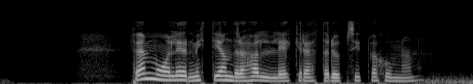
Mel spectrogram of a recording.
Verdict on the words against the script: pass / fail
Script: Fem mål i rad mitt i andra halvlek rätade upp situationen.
fail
